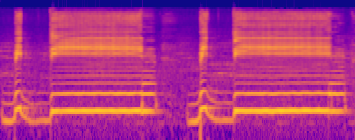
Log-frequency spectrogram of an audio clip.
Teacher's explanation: یہاں دیکھیں دال پر تشدید ہے لیکن دال سے پہلے الف لام نظر آ رہا ہے، یہ الف لام خالی ہے اس لیے ہم اس کو نہیں پڑھیں گے، با کو دال کے ساتھ ملا کر پڑھیں گے۔ دال پر تشدید ہے اس لیے دال پر سختی بھی کرنی ہے۔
